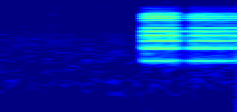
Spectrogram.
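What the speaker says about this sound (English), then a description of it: "okay, the buzzer went." A buzzer sounds suddenly after quiet, a loud harsh electronic tone with a brief dip before it continues steadily to the end.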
